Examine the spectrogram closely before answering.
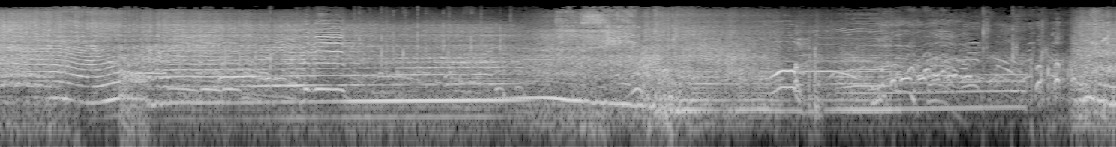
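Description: A car engine pops and crackles as it shifts gears.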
